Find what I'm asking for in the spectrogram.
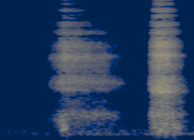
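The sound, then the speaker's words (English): A person takes one deep breath: a long, steady, breathy inhale of nearly a second, a short pause, then a shorter, stronger exhale. No one speaks. “Stas took a deep breath, reaching into the Force for serenity.”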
